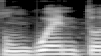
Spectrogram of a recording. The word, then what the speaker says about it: ungüento: la diéresis Bueno pues ungüento lleva esa diéresis que son esos dos puntitos horizontales sobre la u para eh pronunciar esa u no después de la G eh hay que decir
